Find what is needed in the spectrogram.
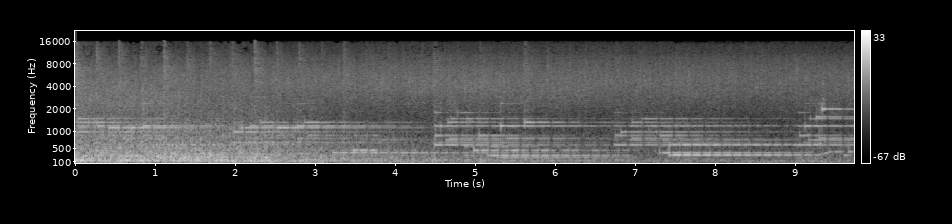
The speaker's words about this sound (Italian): Fino all'ultima gocciolina di pioggia,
